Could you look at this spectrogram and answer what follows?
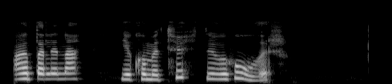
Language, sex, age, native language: Icelandic, female, 20-29, Icelandic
